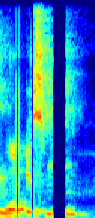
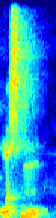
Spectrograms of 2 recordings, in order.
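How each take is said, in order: First: The i vowel is sounded after wa. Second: The i vowel is dropped, joining wa to smu. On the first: The speaker calls it wrong. "here you don't say wa ismu" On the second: The speaker calls it right. "You drop the kasra. Instead, you say wasmu"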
